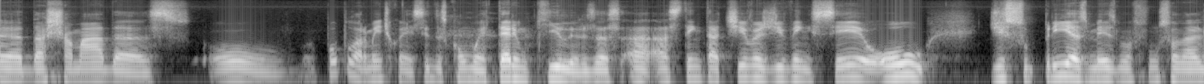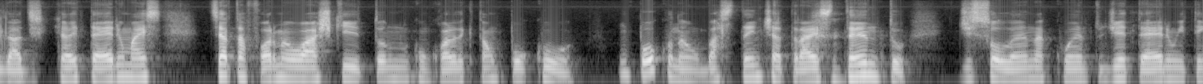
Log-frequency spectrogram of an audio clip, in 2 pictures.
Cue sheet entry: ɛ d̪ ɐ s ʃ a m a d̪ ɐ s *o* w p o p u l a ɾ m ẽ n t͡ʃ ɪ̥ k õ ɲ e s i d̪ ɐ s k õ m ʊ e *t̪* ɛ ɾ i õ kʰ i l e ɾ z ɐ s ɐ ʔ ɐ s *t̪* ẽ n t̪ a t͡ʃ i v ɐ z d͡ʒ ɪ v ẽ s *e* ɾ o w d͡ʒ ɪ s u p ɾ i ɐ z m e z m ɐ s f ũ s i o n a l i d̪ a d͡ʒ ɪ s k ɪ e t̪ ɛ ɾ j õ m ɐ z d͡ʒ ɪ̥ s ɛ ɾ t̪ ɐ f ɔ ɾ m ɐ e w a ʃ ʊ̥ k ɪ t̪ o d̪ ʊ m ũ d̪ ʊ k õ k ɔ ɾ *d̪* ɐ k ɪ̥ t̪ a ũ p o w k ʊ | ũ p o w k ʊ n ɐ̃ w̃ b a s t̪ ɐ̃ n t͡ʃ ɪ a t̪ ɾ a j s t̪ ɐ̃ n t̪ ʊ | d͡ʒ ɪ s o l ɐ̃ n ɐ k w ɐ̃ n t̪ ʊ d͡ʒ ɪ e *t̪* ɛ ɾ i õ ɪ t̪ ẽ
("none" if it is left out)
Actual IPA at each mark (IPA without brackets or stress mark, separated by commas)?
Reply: o, t̪, t̪, e, d̪, t̪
